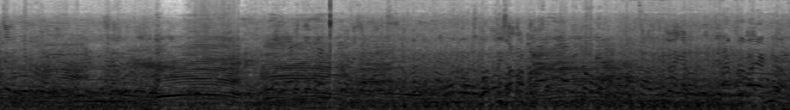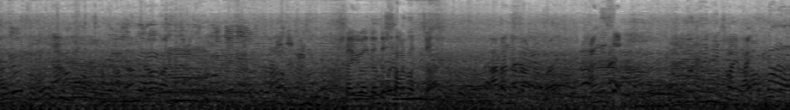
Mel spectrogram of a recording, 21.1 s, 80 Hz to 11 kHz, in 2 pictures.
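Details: Sahiwal bull calves at a cattle market in Mymensingh, Bangladesh, on 30 May 2024: deep, drawn-out moos with rich harmonics rise and overlap almost without pause, set against a steady hubbub of market crowd noise.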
